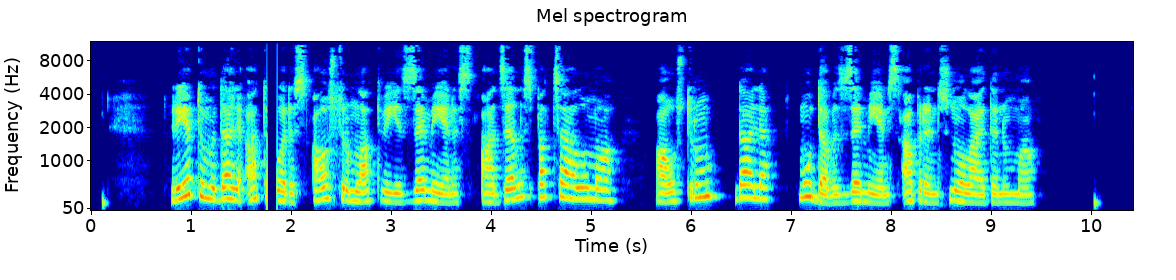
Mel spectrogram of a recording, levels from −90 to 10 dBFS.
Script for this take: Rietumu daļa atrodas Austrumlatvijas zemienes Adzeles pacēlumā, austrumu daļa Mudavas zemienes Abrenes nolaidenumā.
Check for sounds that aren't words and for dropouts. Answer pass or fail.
fail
